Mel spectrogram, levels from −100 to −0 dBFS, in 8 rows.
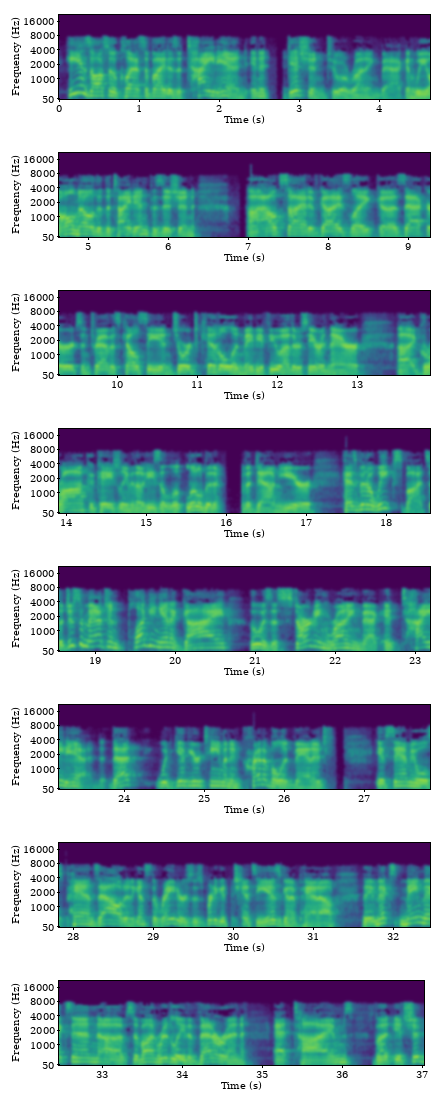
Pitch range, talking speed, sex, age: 135-175 Hz, 195 wpm, male, 30-49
